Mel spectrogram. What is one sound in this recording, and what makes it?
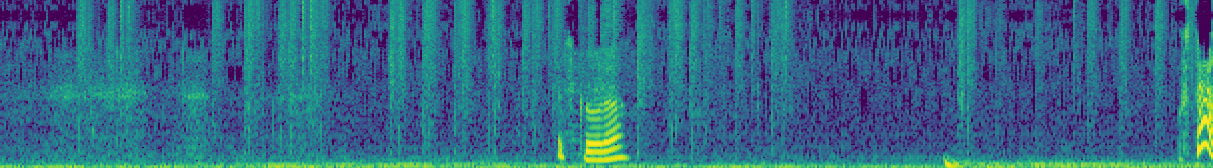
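Quick footsteps patter on dry ground.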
